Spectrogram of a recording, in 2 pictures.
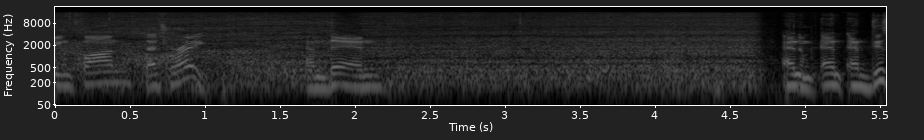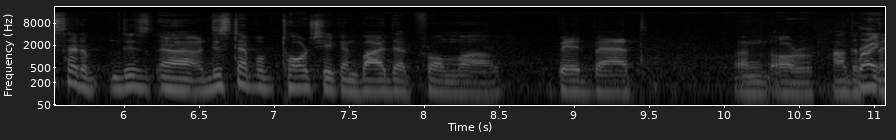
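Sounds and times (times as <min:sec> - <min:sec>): kitchen torch hissing: 0:00.0 - 0:04.8.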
